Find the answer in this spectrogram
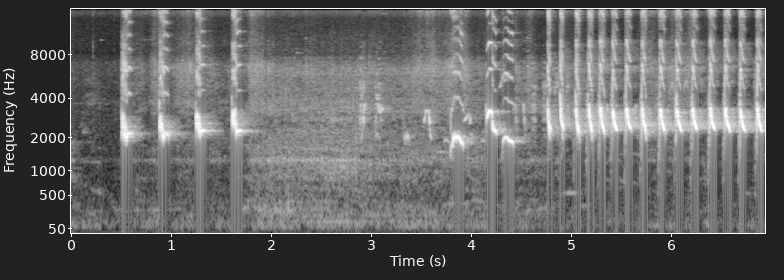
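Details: Greater green leafbird in fierce song to provoke other leafbirds: a few loud chipped notes, a soft scratchy passage, then a fast, even series of sharp repeated whistles, roughly three per second.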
